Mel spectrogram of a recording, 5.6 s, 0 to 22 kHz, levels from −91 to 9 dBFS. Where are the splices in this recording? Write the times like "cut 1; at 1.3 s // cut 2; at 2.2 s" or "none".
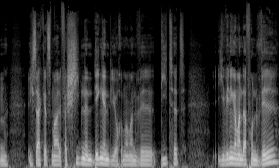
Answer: cut 1; at 2.2 s

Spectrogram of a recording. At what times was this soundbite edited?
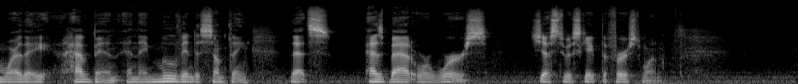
none

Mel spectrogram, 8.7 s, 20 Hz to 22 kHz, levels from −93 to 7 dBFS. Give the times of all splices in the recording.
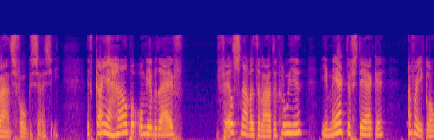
cut 1; at 1.7 s

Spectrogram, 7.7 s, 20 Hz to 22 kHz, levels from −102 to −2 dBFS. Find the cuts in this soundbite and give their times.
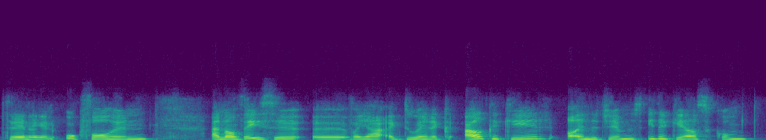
none

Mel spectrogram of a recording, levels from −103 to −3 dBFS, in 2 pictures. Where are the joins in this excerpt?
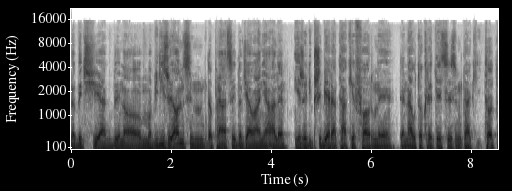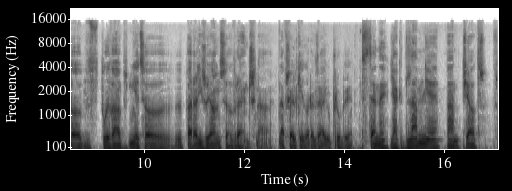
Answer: cut 1; at 14.4 s

